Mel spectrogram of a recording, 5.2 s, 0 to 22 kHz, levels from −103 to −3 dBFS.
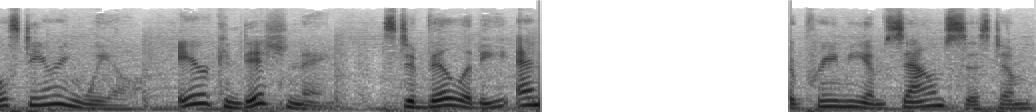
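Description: At 2.70 s the sound cuts off abruptly and the signal drops to silence until 3.96 s, about 1.26 s later, when it resumes mid-flow. This is an audio dropout to silence, likely from the input being lost while the recorder kept writing zeros. Unlike a quiet pause or a fade, the gap holds no room tone or noise floor at all, and whatever occurred during it is simply missing.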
